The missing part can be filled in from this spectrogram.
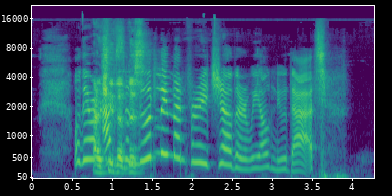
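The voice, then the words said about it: Put-on accent. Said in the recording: “this is the accent you warned us about”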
